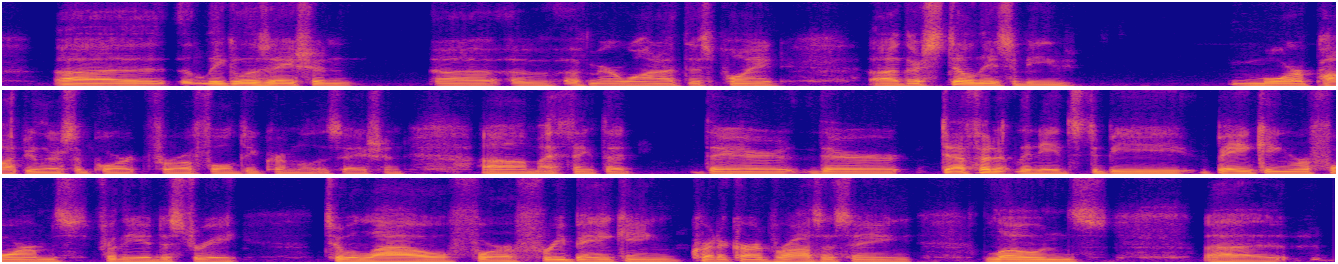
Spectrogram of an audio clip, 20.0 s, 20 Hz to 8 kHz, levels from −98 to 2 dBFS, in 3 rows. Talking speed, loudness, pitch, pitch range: 140 wpm, -26 LUFS, 120 Hz, 110-125 Hz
